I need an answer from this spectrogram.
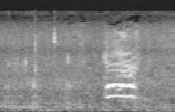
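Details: Maine Coon kitten at a single-breed cattery in Saint Petersburg, Russia, gives one short, level, half-second meow after a few seconds of soft indoor rustling.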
